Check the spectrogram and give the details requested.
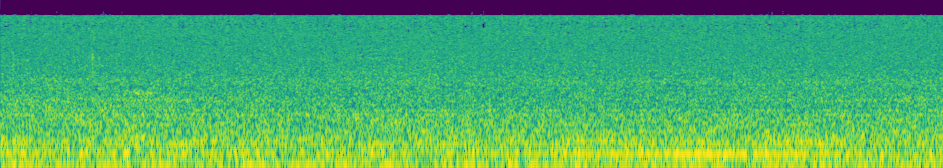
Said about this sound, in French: Alors, ça peut être la présence au son, même du ventilateur.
